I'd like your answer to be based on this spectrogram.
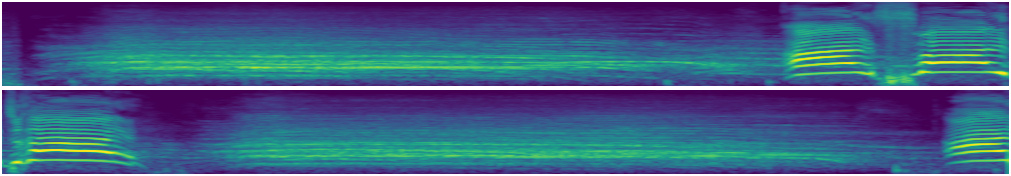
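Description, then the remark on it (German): A large crowd stands up together and lets out a loud, sustained group roar in imitation of a lion. A brief spoken count of one, two, three in German breaks it, then a second long roar rises up; voices imitate the animal. “Mal so brüllen wie der Löwe.”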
